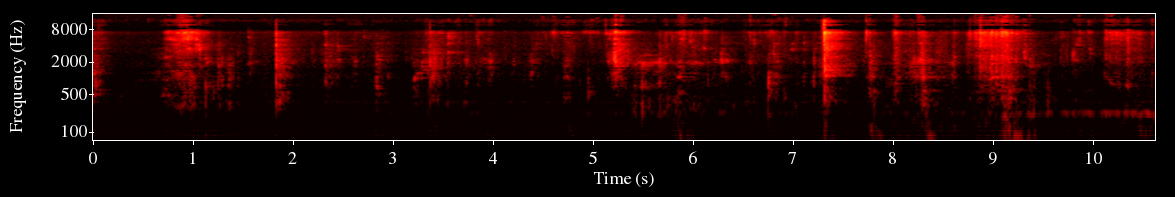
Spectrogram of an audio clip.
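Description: Quiet chewing and mouth sounds of a person eating stew, with a few sharp clicks of a metal fork against the aluminium foil tray.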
